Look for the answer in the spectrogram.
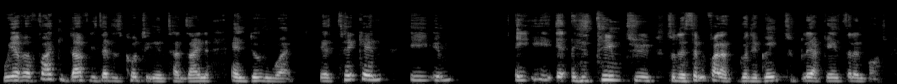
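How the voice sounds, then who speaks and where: Man, earnest podcast co-host, higher pitch and a husky tone. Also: brisk, darkish tone. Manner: earnest, repeats words while thinking. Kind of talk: casual football chat.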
